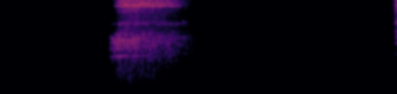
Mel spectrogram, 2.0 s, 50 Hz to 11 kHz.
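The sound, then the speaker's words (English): A person breathes out once through the mouth in a short, airy, hissing exhale, followed by silence and the start of another breath at the very end. “breathing out of your mouth for 8 seconds. Like, I hope you can hear that.”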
